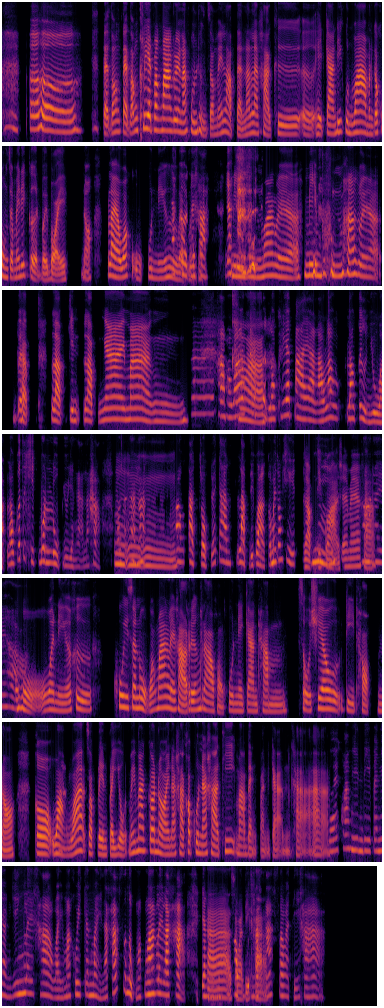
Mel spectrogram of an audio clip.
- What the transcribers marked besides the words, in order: laughing while speaking: "เออ"; laughing while speaking: "อย่าเกิด"; other background noise; laughing while speaking: "มีบุญ"
- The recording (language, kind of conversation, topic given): Thai, podcast, คุณเคยทำดีท็อกซ์ดิจิทัลไหม แล้วเป็นยังไง?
